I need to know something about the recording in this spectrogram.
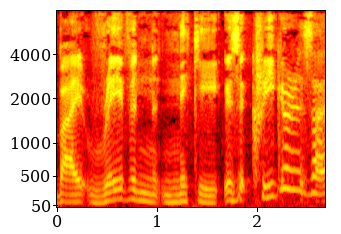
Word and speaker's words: Krieger: Is it Krieger? Is that how you pronounce it?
